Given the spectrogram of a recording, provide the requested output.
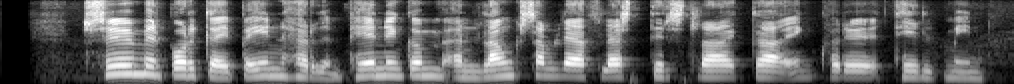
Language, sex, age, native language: Icelandic, female, 30-39, Icelandic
